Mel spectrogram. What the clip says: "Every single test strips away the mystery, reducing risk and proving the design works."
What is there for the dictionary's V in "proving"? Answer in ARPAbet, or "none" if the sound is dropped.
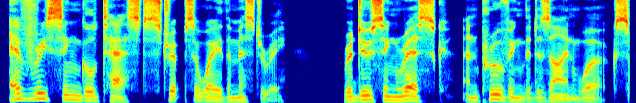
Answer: V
